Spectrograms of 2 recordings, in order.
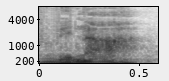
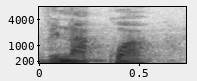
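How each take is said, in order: First: The k sound in the middle is left out. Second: The k sound is followed by a w sound. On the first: Some villages' dialects say it this way. "some will take out take out the K" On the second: Some other villages' dialects say it this way. "or even a W like Vinakwa"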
